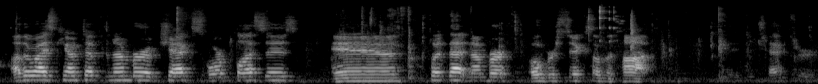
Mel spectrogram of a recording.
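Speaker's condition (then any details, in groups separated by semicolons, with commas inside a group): No condition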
